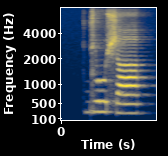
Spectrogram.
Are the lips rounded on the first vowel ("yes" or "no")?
yes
